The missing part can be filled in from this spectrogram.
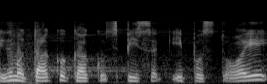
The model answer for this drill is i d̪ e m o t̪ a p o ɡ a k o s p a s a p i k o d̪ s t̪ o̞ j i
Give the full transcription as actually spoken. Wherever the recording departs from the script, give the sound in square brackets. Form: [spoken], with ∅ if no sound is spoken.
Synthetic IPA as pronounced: i d̪ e m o t̪ a [k] o [k] a k o s p [i] s a [k] i [p] o [∅] s t̪ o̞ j i

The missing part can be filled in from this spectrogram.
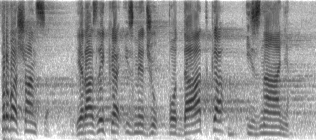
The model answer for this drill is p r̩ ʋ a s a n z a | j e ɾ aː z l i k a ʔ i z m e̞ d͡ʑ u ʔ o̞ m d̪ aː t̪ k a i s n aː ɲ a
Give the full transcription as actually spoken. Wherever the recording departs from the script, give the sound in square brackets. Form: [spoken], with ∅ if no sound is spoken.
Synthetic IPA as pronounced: p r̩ ʋ a [ʃ] a n [s] a | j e ɾ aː z l i k a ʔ i z m e̞ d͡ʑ u [p] o̞ [∅] d̪ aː t̪ k a i [z] n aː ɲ a

